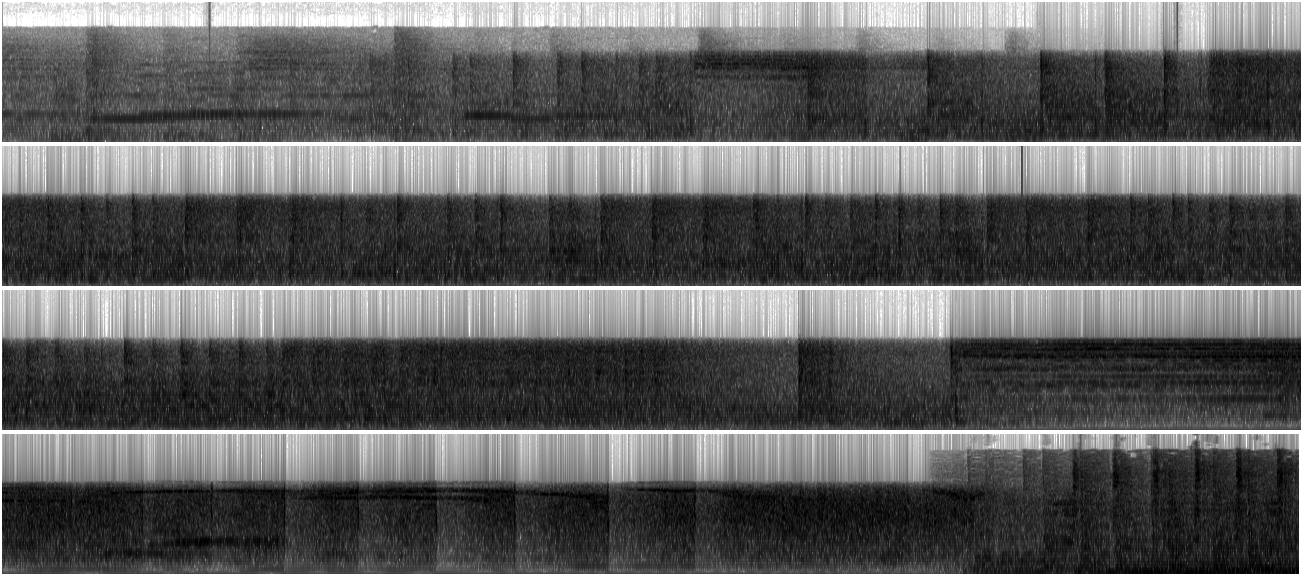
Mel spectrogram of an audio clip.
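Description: Acoustic drum kit played live: a long run of fast rolls and fills on snare, toms and cymbals. Pitched instrument notes and steady accented beats join near the end. The recording sounds dull and low-fidelity.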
